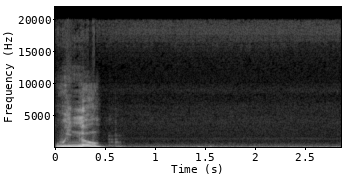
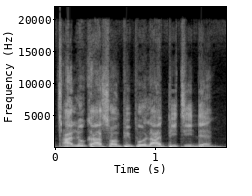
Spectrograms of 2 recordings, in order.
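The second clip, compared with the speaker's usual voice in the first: normal talking voice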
